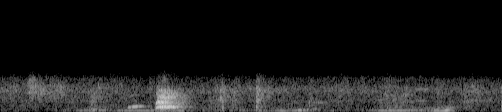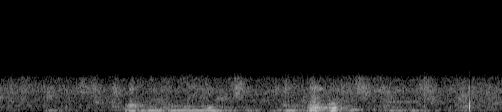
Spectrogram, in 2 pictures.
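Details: Four-month-old female Siberian Husky puppy indoors: one sharp yelp near the start, then low, wavering whines rising and falling across the rest, with faint background noise between.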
